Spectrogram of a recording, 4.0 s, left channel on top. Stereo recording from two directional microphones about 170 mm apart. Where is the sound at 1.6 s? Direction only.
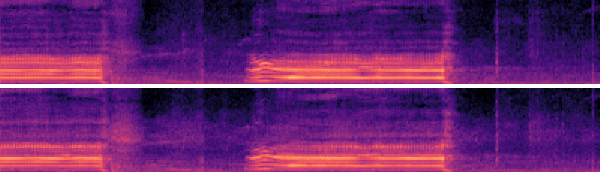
25° left (ahead or behind).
